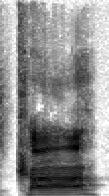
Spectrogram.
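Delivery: "car" with a long open vowel, R dropped; New England "car". Shown as a demonstration. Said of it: "unless you're from, like, New England".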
